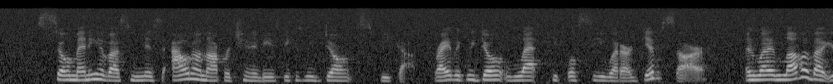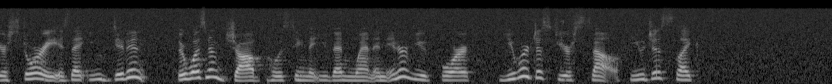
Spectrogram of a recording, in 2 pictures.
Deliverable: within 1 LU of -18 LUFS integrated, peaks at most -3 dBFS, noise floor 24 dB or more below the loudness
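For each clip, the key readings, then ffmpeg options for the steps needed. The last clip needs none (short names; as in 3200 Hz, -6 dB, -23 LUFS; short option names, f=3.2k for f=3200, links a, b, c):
noise floor -42 dBFS; noise floor target -51 dBFS; loudness -26.5 LUFS; peak -9.0 dBFS; loudness target -18.0 LUFS
-> -af "afftdn=nr=9:nf=-42"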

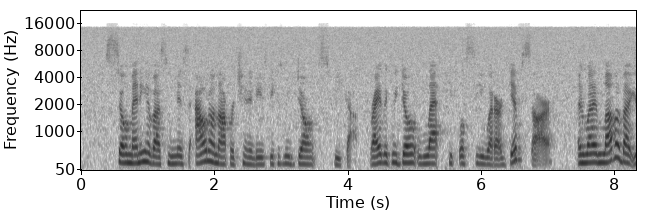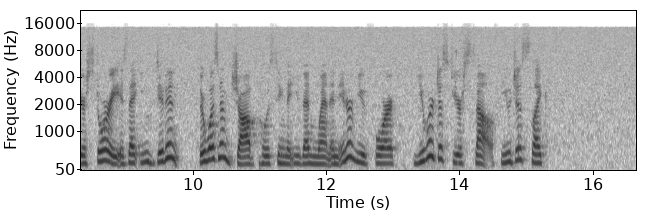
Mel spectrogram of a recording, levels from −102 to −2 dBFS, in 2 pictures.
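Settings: noise floor -49 dBFS; noise floor target -51 dBFS
-> -af "afftdn=nr=6:nf=-49"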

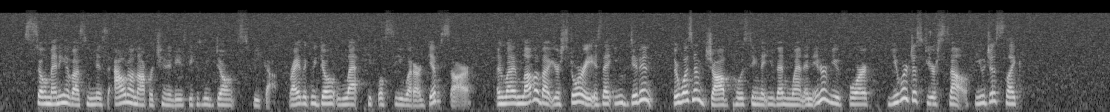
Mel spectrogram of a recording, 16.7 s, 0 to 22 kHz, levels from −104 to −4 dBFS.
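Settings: noise floor -53 dBFS; loudness -27.0 LUFS; peak -9.0 dBFS; loudness target -18.0 LUFS
-> -af "volume=9dB,alimiter=limit=-3dB:level=0:latency=1"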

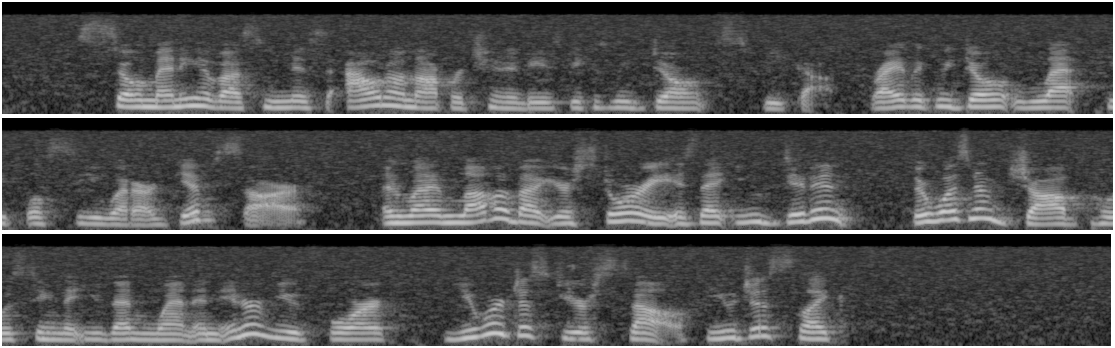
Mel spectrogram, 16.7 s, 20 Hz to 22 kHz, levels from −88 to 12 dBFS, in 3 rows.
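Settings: loudness -18.0 LUFS; peak -3.0 dBFS; noise floor -44 dBFS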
